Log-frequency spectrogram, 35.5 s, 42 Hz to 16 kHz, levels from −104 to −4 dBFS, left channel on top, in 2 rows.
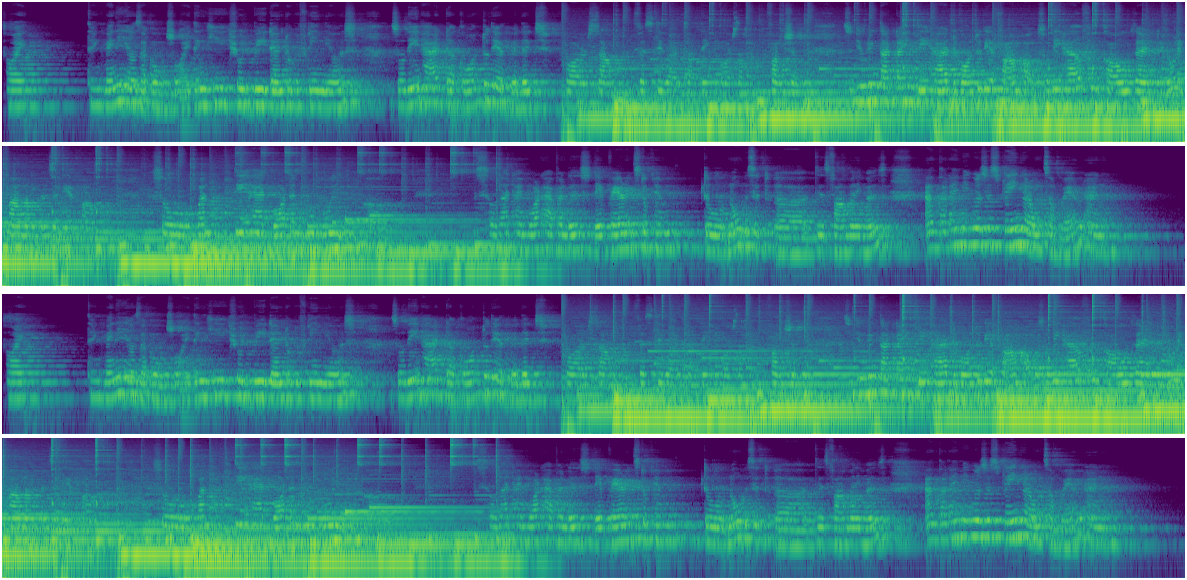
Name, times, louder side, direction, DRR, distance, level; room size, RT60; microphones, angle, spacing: voice 1, 0.1-0.4 1.3-19.2 19.6-19.7 20.0-23.6 24.8-27.9 28.3-34.3, left 1 dB, 10° left, -4 dB, 7.0 m, -34 dB
sound 1, 8.4-23.8, right 1 dB, 35° right, 1.3 m, -41 dB
sound 2, 8.6-25.4, right 2 dB, 90° right, 2.7 m, -29 dB
29.5 x 29.0 x 6.3 m, 1.5 s
head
